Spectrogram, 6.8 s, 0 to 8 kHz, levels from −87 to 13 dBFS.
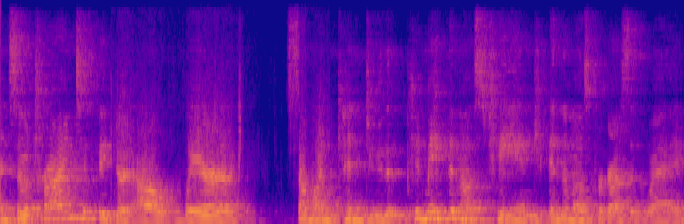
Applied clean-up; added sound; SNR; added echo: neural separator model SepFormer DNS4.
